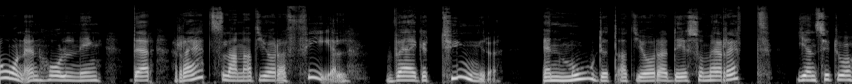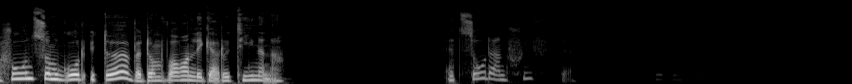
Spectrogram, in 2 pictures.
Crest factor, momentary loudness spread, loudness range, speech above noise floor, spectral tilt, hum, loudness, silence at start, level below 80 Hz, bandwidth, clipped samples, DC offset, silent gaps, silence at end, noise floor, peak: 16 dB; 16 LU; 21 LU; over 71 dB; -6.5 dB/octave; none; -19 LUFS; 0 s; -54 dBFS; 16 kHz; under 0.1%; under 0.1%; none; 3.2 s; under -90 dBFS; -4 dBFS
